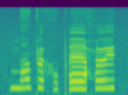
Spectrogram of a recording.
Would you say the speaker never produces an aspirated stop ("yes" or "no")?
yes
